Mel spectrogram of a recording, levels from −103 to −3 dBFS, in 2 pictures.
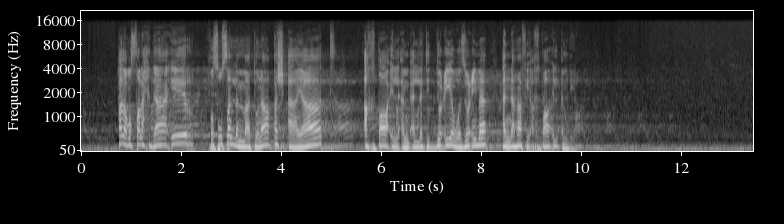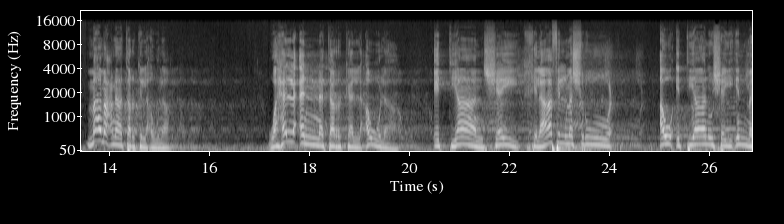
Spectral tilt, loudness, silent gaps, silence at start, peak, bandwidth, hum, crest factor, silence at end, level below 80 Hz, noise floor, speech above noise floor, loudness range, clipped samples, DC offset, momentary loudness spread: -5 dB/octave; -30 LUFS; none; 0.25 s; -8 dBFS; 16 kHz; none; 24 dB; 0 s; -46 dBFS; -56 dBFS; 26 dB; 6 LU; under 0.1%; under 0.1%; 14 LU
